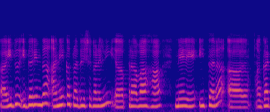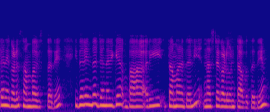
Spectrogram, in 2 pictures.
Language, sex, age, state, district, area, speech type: Kannada, female, 18-30, Karnataka, Udupi, urban, spontaneous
